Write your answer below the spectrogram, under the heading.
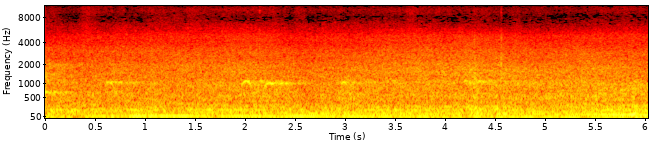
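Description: City street traffic noise: a steady low rumble of passing vehicles, with a few short, hoot-like notes about a second apart over it.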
